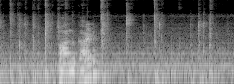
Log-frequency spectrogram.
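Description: Clicks of typing on a computer keyboard come in short, irregular bursts, close and moderately loud, with a person speaking Hindi over them in the middle.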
